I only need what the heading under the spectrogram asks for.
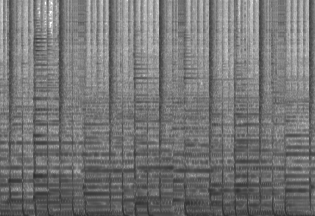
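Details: Plucked and strummed guitar music plays throughout, with no animal sounds.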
